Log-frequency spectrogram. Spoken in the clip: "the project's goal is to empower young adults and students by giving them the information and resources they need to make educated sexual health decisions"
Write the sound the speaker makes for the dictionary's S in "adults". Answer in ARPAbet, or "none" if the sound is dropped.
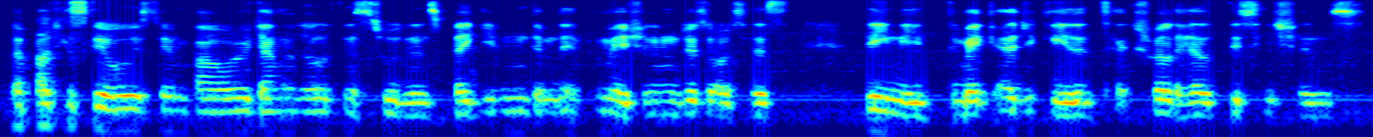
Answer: none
